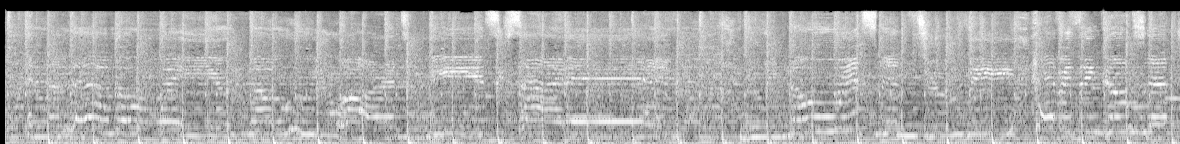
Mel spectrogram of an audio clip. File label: English ringtone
